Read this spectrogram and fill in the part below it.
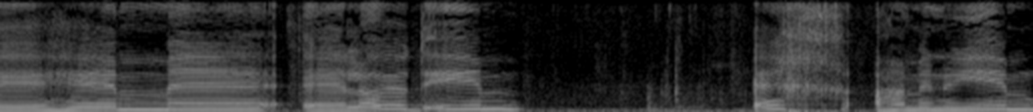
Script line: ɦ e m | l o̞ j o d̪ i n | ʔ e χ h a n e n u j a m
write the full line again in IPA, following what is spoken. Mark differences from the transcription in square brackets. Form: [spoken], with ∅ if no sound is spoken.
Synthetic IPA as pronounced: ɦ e m | l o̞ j o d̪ i [m] | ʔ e χ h a [m] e n u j [i] m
